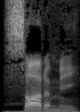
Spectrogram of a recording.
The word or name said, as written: sodomy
